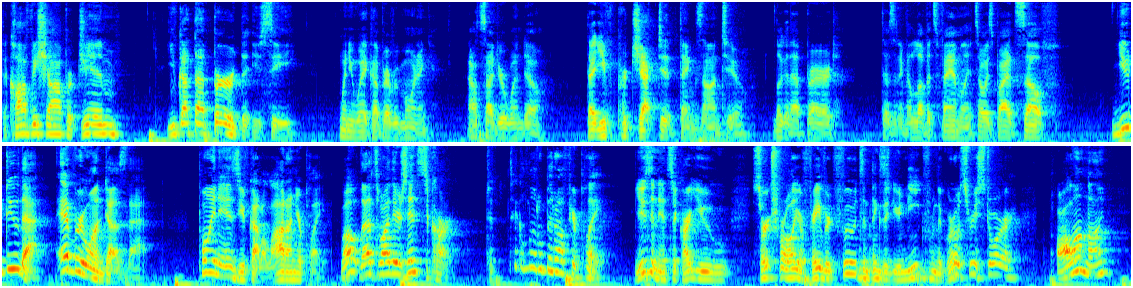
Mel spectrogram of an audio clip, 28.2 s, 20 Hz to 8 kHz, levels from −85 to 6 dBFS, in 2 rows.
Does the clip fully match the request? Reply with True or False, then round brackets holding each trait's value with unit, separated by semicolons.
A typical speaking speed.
True (185 wpm)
